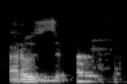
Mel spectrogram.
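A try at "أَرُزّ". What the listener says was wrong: Jadinya aruz, ya, aruzun. Seharusnya ada 2 zai-nya ya, karena tasydid di situ.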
